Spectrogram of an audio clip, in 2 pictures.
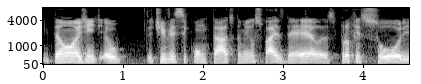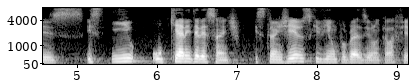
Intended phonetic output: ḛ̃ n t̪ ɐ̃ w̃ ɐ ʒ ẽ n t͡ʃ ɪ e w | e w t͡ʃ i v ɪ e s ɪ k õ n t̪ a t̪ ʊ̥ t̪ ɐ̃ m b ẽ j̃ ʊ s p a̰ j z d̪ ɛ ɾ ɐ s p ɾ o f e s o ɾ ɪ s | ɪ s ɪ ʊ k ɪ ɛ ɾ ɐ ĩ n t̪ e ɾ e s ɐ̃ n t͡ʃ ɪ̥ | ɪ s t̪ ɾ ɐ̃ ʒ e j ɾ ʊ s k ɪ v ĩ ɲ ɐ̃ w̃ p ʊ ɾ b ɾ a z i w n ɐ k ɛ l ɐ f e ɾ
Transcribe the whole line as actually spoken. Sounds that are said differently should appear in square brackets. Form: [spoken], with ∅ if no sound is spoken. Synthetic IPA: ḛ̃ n t̪ ɐ̃ w̃ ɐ ʒ ẽ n t͡ʃ ɪ e w | e w t͡ʃ i v ɪ e s ɪ k õ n t̪ a t̪ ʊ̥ t̪ ɐ̃ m b ẽ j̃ ʊ s p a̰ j z d̪ ɛ [l] ɐ s p ɾ o f e s o ɾ ɪ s | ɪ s ɪ ʊ k ɪ ɛ ɾ ɐ ĩ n t̪ e ɾ e s ɐ̃ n t͡ʃ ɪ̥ | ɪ s t̪ ɾ ɐ̃ ʒ e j ɾ ʊ s k ɪ v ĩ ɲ ɐ̃ w̃ p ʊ ɾ b ɾ a z i w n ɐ k ɛ l ɐ f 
